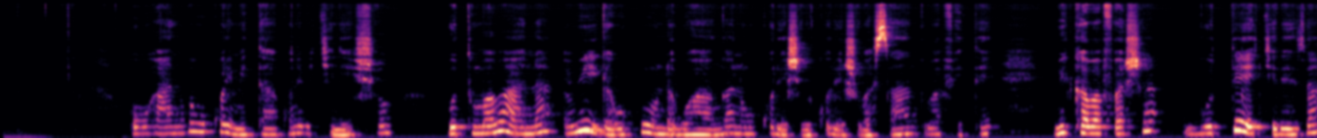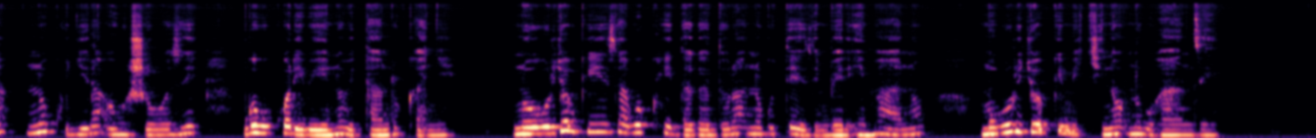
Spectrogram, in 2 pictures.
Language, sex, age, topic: Kinyarwanda, female, 36-49, education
